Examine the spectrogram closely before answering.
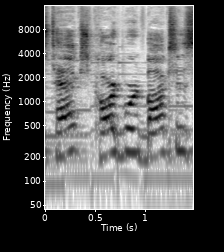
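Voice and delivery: usual speaking voice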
